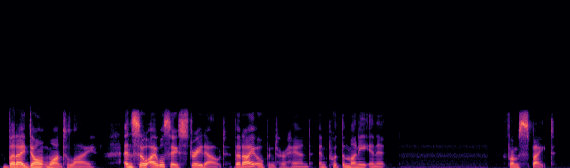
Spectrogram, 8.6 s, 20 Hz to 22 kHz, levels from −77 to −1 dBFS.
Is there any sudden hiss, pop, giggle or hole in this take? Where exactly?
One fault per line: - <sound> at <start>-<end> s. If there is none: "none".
none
